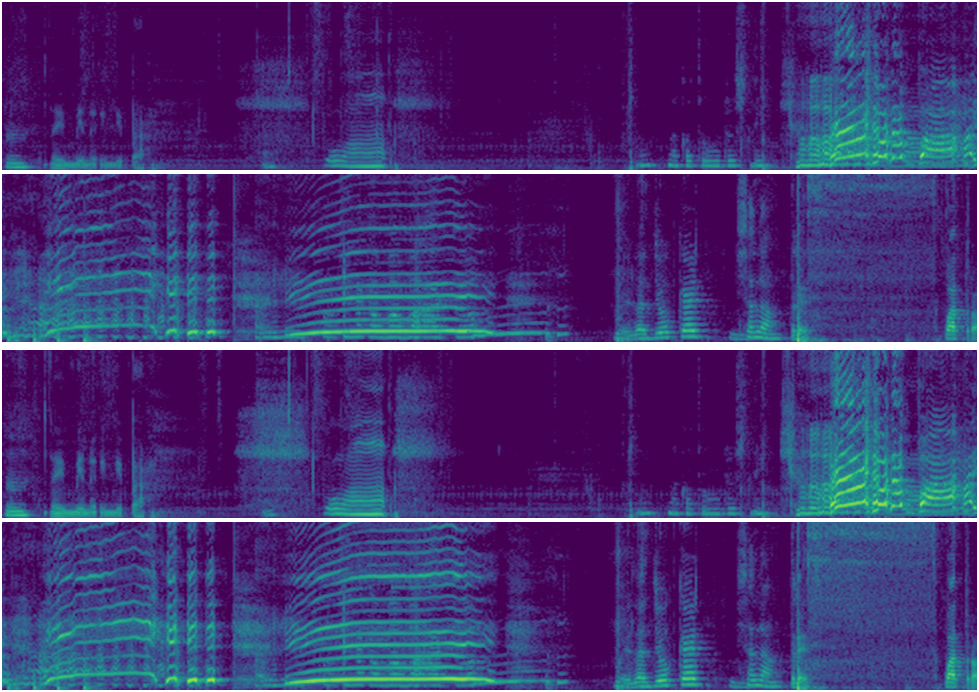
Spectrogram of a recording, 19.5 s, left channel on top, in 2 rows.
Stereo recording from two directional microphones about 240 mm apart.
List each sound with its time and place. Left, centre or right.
0.0 s speech: right
2.3 s sniff: right
6.9 s speech: left
7.9 s speech: centre
8.3 s speech: right
12.2 s speech: centre
12.5 s a sound: right
15.1 s a sound: centre
16.0 s speech: right
17.1 s speech: left
17.7 s hiss: right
